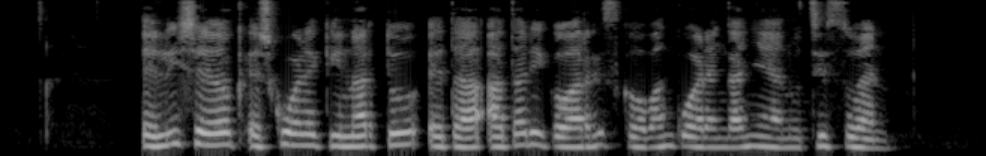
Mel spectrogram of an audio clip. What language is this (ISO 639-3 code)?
eus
